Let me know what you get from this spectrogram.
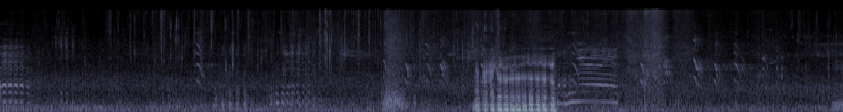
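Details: Zwartbles sheep on a regenerative farm in County Kilkenny, Ireland: lambs, including one named BigEars, in the evening while the ewes eat a meal. Amid steady low rumbling noise, a loud harmonic bleat lasts about a second, followed by a higher, wavering call.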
